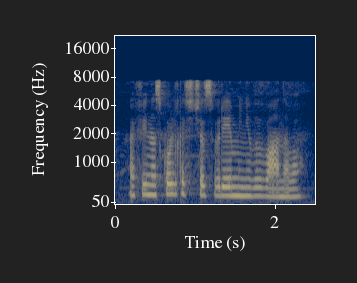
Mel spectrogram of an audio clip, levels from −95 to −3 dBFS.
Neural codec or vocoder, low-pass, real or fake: none; 7.2 kHz; real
